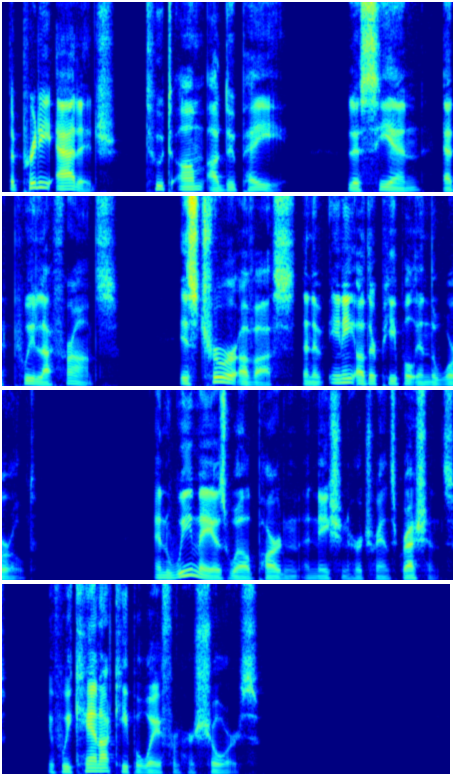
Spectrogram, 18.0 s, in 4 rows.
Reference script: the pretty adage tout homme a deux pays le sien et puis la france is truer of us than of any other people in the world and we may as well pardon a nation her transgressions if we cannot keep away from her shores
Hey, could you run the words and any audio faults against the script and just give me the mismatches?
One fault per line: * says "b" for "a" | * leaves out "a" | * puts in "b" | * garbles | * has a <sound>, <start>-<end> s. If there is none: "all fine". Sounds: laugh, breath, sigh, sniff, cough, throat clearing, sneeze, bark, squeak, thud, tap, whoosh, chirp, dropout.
all fine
